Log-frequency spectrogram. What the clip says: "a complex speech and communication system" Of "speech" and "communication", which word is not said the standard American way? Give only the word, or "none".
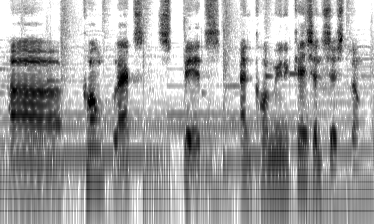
speech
